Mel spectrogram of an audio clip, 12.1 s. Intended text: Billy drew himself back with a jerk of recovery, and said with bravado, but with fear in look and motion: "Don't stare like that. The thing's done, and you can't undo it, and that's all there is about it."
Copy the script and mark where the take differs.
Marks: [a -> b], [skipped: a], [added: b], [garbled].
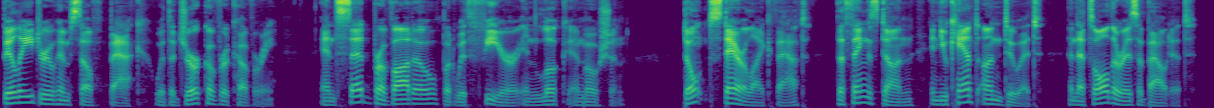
Billy drew himself back with a jerk of recovery, and said [skipped: with] bravado, but with fear in look and motion: "Don't stare like that. The thing's done, and you can't undo it, and that's all there is about it."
